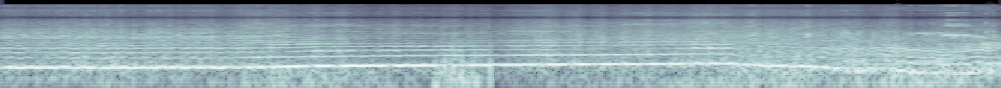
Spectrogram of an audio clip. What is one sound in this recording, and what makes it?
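A kart engine whines loudly up close, rising in pitch then dropping.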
